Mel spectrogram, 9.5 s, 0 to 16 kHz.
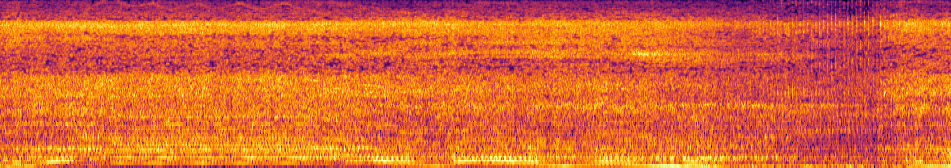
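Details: Nissan X-Trail T31 2.0 dCi M9R diesel after a full engine rebuild, following overheating and a cylinder 3 misfire (P0303) with low compression: idles evenly, then revs up and settles back smoothly, all cylinders firing.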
